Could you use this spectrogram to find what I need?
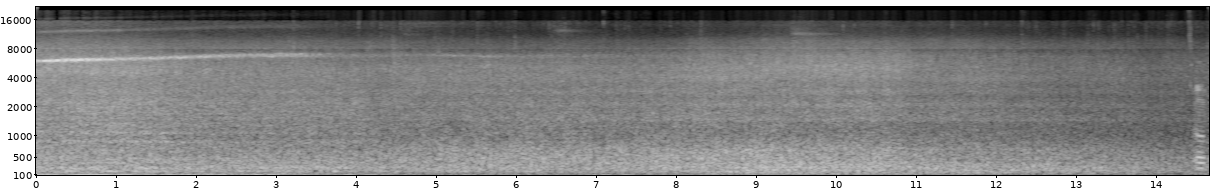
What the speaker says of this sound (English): Here's the commuter rail.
